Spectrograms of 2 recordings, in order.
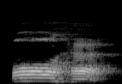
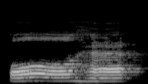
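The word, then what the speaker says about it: طه: yang jadi masalah bapak-bapak Biasanya kalau setelah kalau kita baca Surah Thaha ini seakan-akan ada orang yang di belakangnya nya tuh kayak ada hamzahnya ya contoh bacanya jadi mentok thha thha thha ini salah suaranya ketika membaca ha itu harus lepas plong thha thha lepas plong seperti itu berikutnya di kolom yang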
